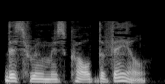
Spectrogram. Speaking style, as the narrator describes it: the servant explained softly

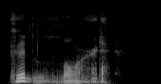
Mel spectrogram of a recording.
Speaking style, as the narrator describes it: sighed

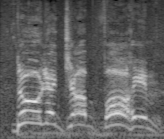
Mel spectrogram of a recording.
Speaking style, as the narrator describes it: I screamed

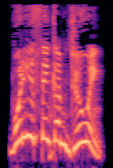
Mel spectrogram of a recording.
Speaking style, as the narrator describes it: She shouted

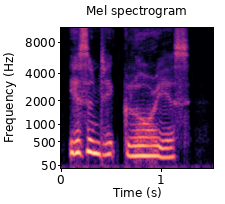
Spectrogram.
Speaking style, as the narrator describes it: Felicity sighs

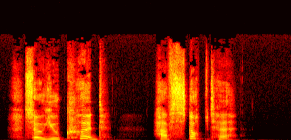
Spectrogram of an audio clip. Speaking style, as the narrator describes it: Mother snaps

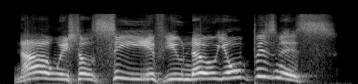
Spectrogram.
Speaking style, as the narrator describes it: shouted Locke, unable to disguise his mirth

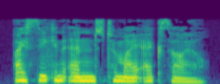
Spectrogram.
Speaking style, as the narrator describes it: I said

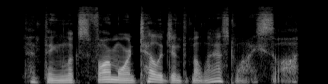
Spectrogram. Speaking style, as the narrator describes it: I muttered darkly

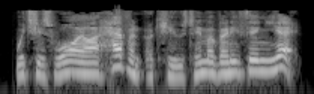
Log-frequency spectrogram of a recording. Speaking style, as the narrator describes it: Wave Thunder said rather more sharply

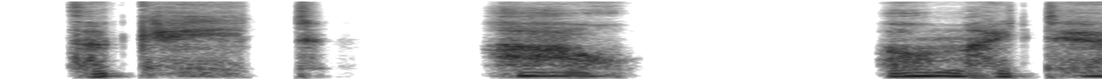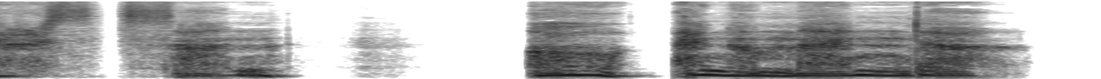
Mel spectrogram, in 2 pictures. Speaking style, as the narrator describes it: Nemanda heard her whisper

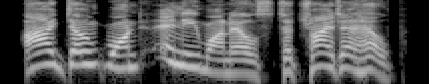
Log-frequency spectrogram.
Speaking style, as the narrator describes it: Harry said loudly, and in the total silence his voice carried like a trumpet call

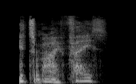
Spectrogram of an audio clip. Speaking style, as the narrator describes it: whispered

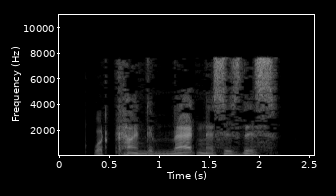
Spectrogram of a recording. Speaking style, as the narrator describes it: Zaranga murmured from his side

